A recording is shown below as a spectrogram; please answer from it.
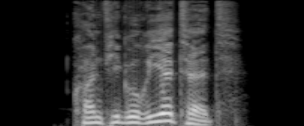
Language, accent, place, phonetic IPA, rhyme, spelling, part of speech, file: German, Germany, Berlin, [kɔnfiɡuˈʁiːɐ̯tət], -iːɐ̯tət, konfiguriertet, verb, De-konfiguriertet.ogg
- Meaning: inflection of konfigurieren: 1. second-person plural preterite 2. second-person plural subjunctive II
